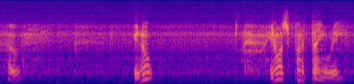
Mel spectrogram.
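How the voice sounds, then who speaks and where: An actor playing a weak, wavering alcoholic husband and politician in an old-time radio drama, halting and emotional, often stammering. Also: male voice, fairly high pitch, sing-song. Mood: tipsy, rambling. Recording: dull, faintly noisy old radio recording.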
